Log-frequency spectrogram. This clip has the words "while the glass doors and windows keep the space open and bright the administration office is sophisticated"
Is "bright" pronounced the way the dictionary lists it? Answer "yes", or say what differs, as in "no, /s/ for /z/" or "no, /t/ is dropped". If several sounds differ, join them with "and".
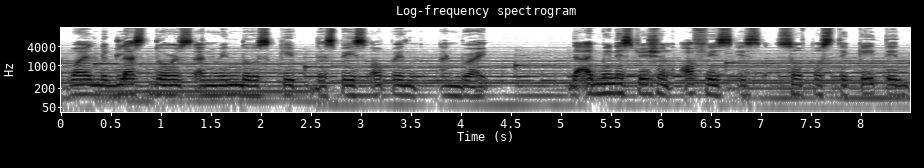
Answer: yes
